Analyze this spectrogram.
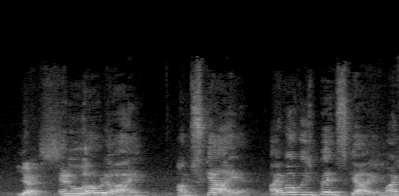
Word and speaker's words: Scalia: she said scalia it's scalia i said no what are you talking about dana it's stallion we're all scanning she says it's pr really pronounced scalia the eyes pronounced as an a i go well i've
